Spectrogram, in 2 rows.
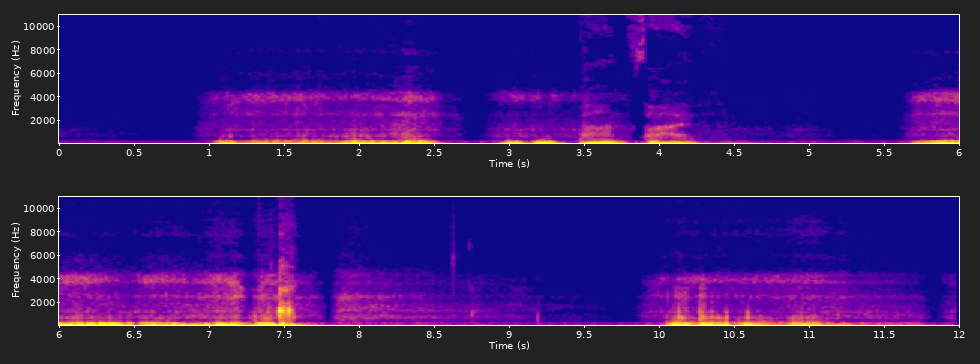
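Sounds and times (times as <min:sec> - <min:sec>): loud low buzzing snore: 0:00.9 - 0:03.7, 0:05.6 - 0:08.0, 0:09.8 - 0:12.0.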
